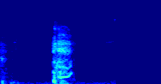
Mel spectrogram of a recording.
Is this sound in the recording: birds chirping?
no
